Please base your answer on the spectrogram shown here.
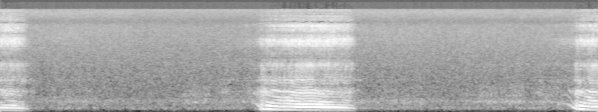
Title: Woman Snoring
